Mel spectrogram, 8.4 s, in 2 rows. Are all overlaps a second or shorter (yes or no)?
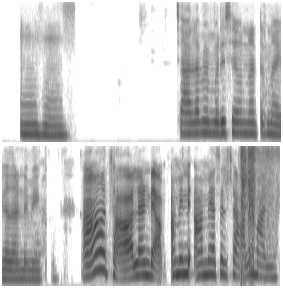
yes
